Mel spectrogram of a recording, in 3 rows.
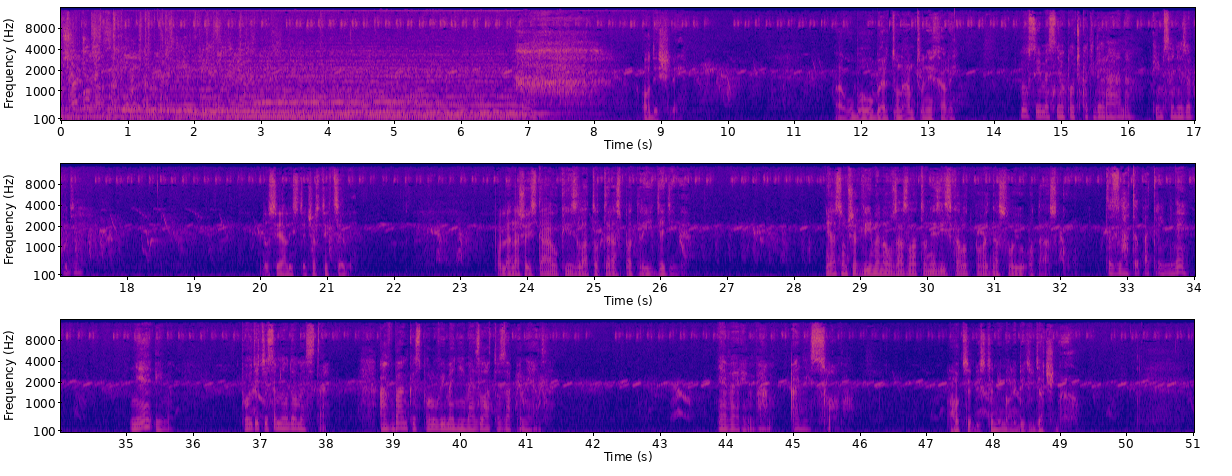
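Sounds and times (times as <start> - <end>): rising and falling animal call: 0.0 - 8.6
bird chirps: 0.0 - 51.0
insect pulsing: 0.0 - 51.0.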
